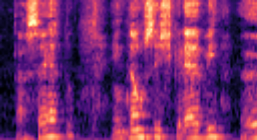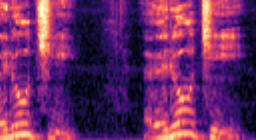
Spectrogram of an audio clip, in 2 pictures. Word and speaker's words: Ruth: Mas em hebraico não é com a pronúncia de R, é a pronúncia da letra Resh, porque Ruth em hebraico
